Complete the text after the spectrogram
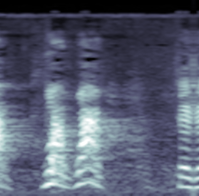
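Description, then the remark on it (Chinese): A man's voice imitates a dog barking with a couple of loud, arching woofs, then briefly speaks in a questioning tone. “这听出来了，这是狗叫唤呢。”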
